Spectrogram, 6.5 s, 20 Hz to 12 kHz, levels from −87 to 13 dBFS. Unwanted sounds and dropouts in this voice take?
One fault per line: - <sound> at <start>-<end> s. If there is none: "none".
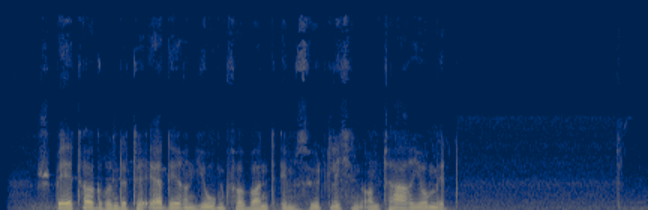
none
